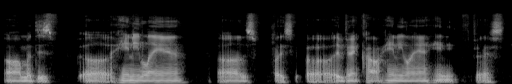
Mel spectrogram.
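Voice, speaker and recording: A man's voice: low voice, completely flat delivery, moderate pace, vocal fry, a bit bright. A man from Memphis, an artist manager chatting casually in an interview, laid-back and slangy with lots of fillers.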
